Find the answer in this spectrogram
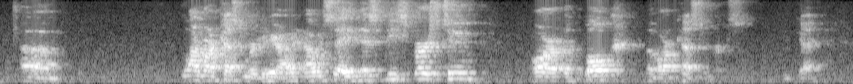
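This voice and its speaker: With noticeable background noise behind him, a man speaks with long, frequent pauses. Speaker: company presenter. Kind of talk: business presentation. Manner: fast.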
